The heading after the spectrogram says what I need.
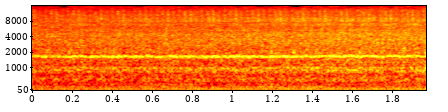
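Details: Vauxhall Corsa VXR petrol idling with an uneven, lumpy beat; misfire from low compression on cylinder 4, attributed to piston failure with breakage between ring grooves.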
